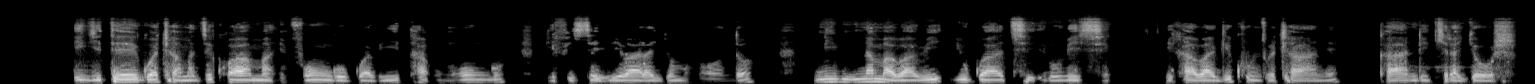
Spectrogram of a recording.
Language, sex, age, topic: Rundi, male, 18-24, agriculture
